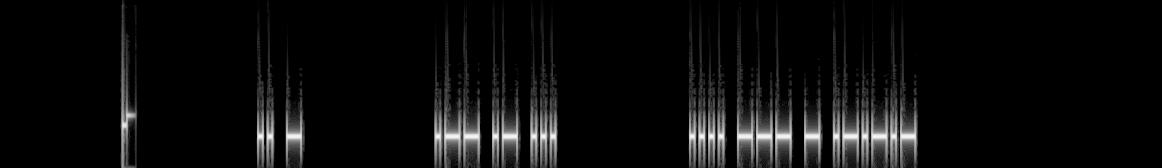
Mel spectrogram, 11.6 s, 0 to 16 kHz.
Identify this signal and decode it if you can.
Morse code, heard as a keyed tone, about 25 wpm, 700 Hz. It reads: IT WAS HOT.
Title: 4x Word-Spacing - Sentences from Top 500 Words - 25wpm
